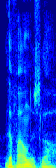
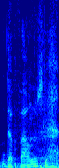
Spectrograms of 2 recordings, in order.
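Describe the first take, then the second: First: It is said in a deeper voice. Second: It is said in a lighter voice.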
